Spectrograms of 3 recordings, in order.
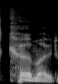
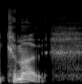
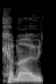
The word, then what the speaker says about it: Kermode: derivation of McDermott and it's pronounced literally like Kermit properly. So I would say to people it's like Kermit, you know, Kermit the Frog, but people still say Kermode.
